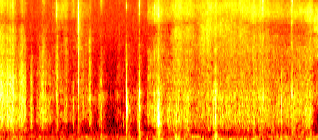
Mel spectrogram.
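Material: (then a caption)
Textile. A wooden hairbrush with wooden pins is drawn through the deep pile of a large red shag carpet while the other hand rests flat on it. The result is quiet, soft rustling and scratching of the fibres over a low, steady hum, with a few short, sharper ticks breaking through along the way.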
